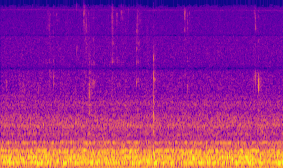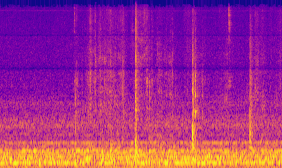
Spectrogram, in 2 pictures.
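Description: Chewing food with the mouth closed, over a steady low hum. From about seven seconds in, a few sharp clicks and crinkles as a paper food box is picked up and handled.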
